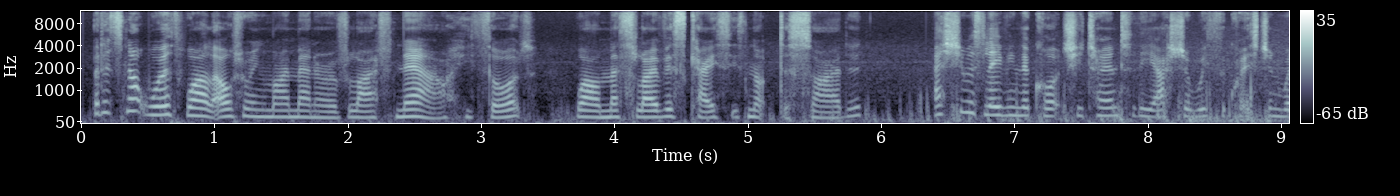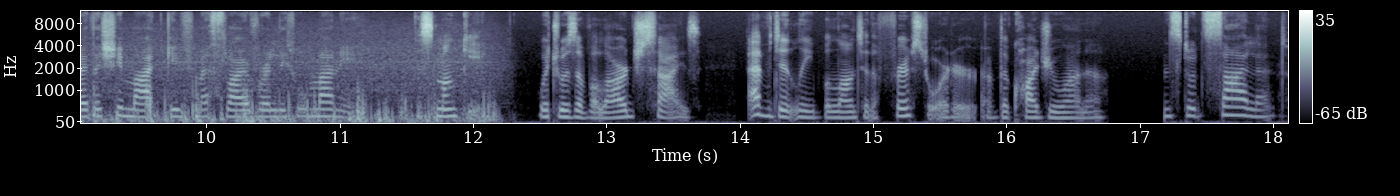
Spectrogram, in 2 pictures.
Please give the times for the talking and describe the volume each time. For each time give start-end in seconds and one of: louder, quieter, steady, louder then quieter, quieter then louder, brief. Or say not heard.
0.1-18.0 quieter.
